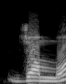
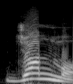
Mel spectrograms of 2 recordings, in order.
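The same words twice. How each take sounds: First: জন্ম said jommo, the m doubled and no n; spoken jommo. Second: জন্ম said jon-mo with the n and m both sounded; spelled-out jonmo. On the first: Teacher shows the assimilated everyday sound, jommo. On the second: Teacher reads the written form before the sound change, jon-mo. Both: Shown as a demonstration. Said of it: "জন্ম থেকে হয়ে গেল".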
